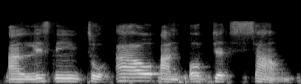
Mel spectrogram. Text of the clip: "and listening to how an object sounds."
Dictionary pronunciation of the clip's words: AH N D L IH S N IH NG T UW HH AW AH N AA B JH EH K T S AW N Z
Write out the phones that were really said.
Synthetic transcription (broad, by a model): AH N L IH S N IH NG T UW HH AW AH N AA B JH EH K T S AW N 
